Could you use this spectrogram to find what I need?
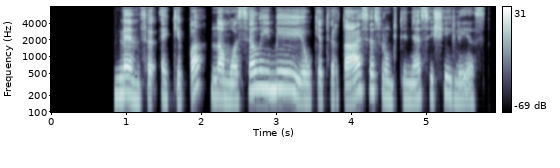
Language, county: Lithuanian, Kaunas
